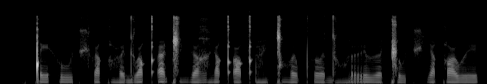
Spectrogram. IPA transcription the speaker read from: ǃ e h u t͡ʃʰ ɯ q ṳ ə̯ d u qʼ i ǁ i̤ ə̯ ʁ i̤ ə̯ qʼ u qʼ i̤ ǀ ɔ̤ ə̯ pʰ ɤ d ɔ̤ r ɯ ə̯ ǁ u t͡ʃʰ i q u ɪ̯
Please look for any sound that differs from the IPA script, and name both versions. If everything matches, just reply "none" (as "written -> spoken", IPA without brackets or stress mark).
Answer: none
